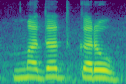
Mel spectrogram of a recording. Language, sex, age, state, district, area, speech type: Punjabi, female, 30-45, Punjab, Tarn Taran, rural, read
